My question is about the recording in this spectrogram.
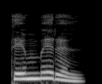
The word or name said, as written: ತೆಂಬೆರಲ್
